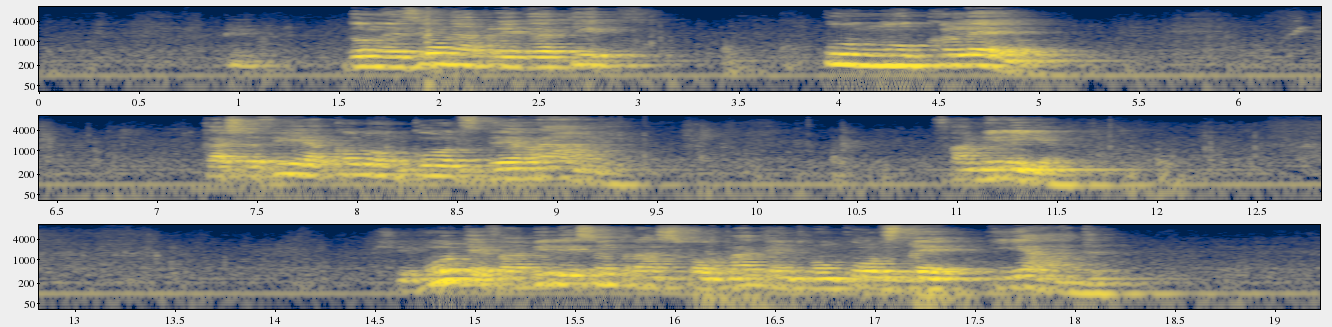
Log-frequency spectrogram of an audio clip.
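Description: An elderly man speaks in bursts through a microphone, with pauses, in an echoing hall.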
